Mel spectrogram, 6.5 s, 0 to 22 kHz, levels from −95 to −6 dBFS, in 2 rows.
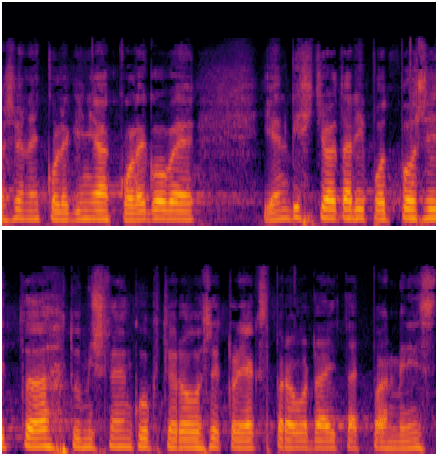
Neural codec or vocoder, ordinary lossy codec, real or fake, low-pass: codec, 44.1 kHz, 7.8 kbps, DAC; MP3, 48 kbps; fake; 14.4 kHz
